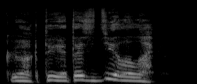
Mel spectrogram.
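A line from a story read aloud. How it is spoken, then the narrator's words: Hoarse croak. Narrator (Russian): прохрипел Перси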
